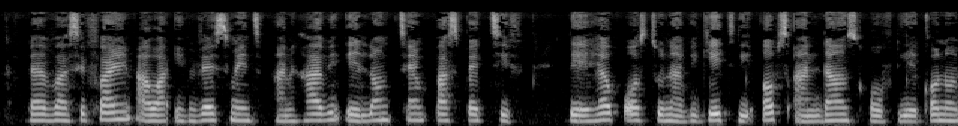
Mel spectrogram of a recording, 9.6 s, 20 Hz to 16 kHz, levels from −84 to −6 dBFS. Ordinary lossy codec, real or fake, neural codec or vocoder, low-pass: MP3, 48 kbps; fake; vocoder, 44.1 kHz, 128 mel bands, Pupu-Vocoder; 14.4 kHz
